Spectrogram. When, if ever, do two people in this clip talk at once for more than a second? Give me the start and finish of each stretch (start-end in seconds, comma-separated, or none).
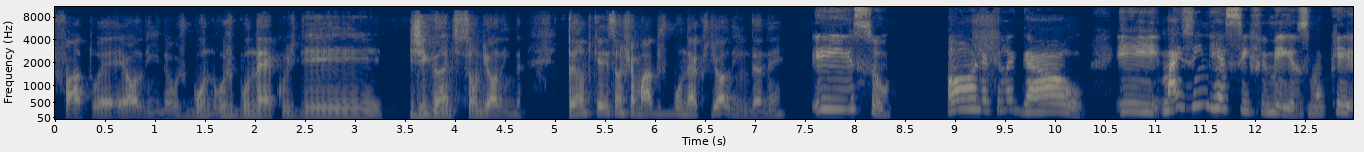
none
